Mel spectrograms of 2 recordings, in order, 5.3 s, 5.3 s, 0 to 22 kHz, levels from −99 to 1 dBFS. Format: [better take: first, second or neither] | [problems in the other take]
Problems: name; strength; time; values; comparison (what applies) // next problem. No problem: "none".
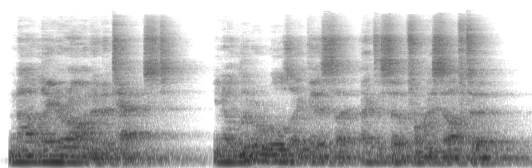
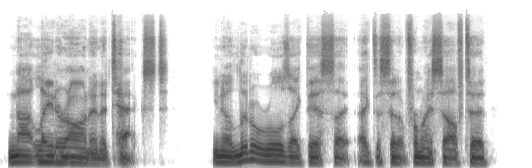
second | off-mic speech; far // room echo; noticeable; dies away in 0.9 s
